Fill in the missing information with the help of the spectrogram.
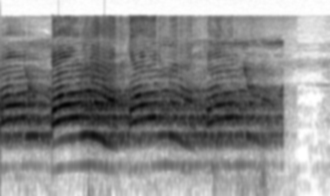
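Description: A peacock gives one loud, nasal, wailing scream, held for nearly three seconds with a slight waver in pitch, then stops abruptly.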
